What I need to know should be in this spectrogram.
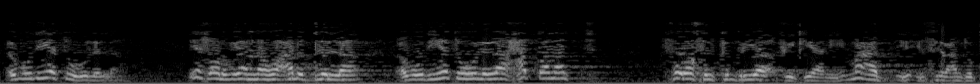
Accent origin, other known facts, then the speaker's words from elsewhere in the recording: Syria; إلا في بلدتنا سوريا هذه.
